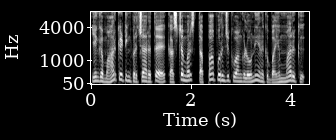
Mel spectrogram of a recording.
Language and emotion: Tamil, fearful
